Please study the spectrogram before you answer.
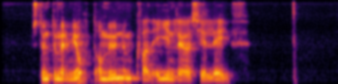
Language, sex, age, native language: Icelandic, male, 20-29, Icelandic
